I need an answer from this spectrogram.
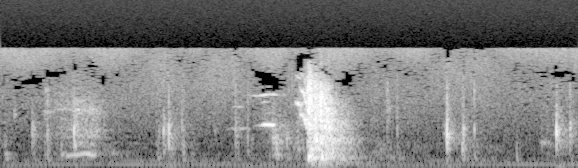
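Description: A side door being opened gives one loud, heavy thud and rattle in the middle, set among quieter scattered knocks and handling sounds.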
